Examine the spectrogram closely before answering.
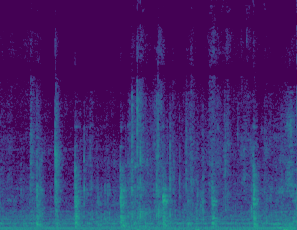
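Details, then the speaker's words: Onan MDKD marine genset water pump, shaft turned by hand: gritty, uneven clicking about three a second from a rough, worn bearing; jammed impeller pieces had restricted water flow, pump being replaced. "Do you hear that sound? That's the sound of An unhappy water pump."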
